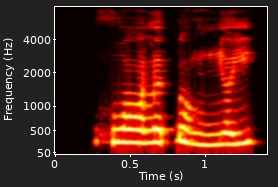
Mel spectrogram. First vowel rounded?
yes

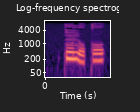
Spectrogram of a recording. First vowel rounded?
yes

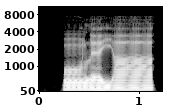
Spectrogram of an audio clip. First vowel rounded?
yes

